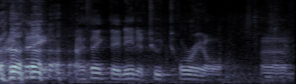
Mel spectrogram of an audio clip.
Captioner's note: laughter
